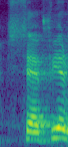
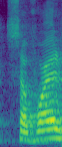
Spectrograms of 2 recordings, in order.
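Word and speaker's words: Sapphire: सैफियर food मैं 2-3 दिन से आपको 4 दफ़े 5 दफ़े दे चुका हूँ, सफ़ायर फूड बोलते हैं उसको, जो भी प्रोनाउंसिएशन है उसका।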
